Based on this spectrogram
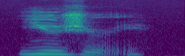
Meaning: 1. An exorbitant rate of interest, in excess of any legal rates or at least immorally 2. The practice of lending money at such rates 3. The practice of lending money at interest 4. Profit
- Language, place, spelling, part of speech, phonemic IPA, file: English, California, usury, noun, /ˈjuʒəɹi/, En-us-usury.ogg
